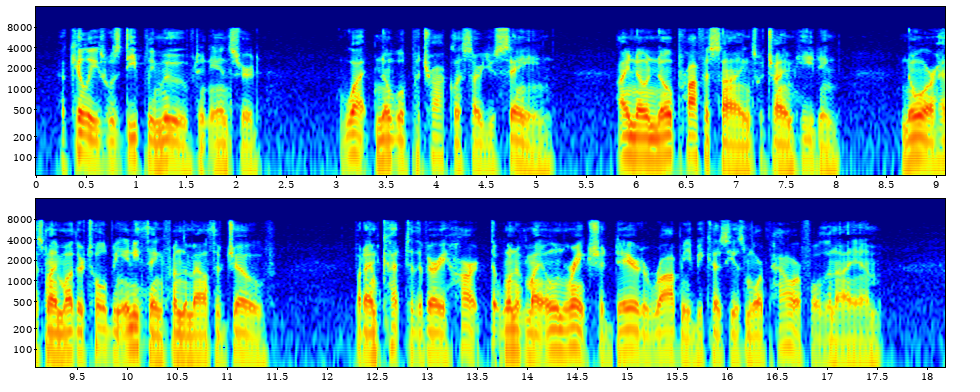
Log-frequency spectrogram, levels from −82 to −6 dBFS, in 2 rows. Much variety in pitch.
No: average, 3.9 semitones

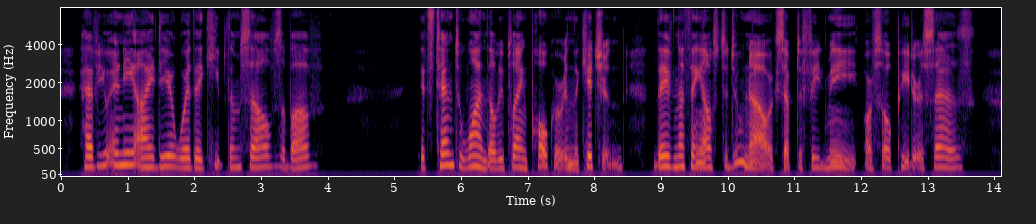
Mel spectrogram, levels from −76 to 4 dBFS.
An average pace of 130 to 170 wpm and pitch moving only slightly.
Yes: average, 140 wpm; narrow, 2.2 semitones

